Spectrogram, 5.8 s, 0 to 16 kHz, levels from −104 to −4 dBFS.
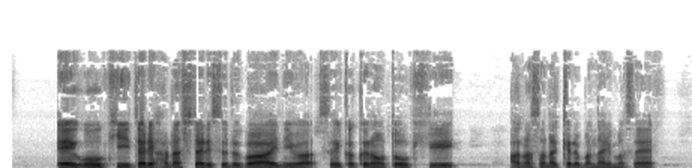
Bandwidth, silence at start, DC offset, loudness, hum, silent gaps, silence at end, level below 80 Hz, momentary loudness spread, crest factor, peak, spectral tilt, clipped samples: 11.5 kHz; 0.45 s; under 0.1%; -20 LUFS; none; none; 0.35 s; -56 dBFS; 10 LU; 20 dB; 0 dBFS; -5 dB/octave; under 0.1%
